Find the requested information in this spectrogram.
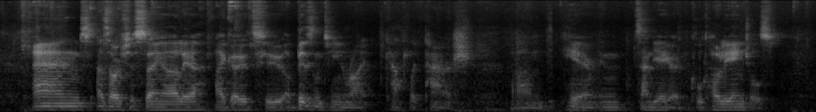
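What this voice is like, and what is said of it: English accent. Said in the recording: “This accent is English.”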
